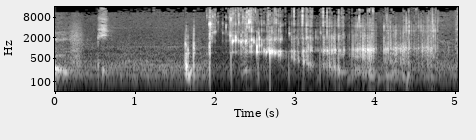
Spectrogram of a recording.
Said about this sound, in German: das Einschenkgeräusch ist schon sehr schön. schön. Klingt, klingt, schön, ja.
